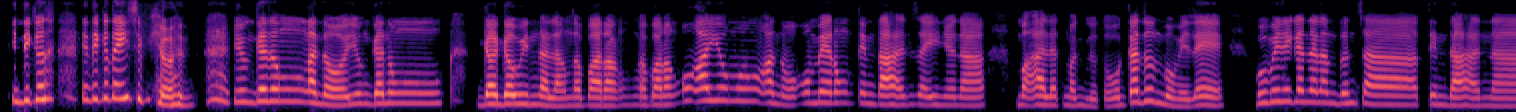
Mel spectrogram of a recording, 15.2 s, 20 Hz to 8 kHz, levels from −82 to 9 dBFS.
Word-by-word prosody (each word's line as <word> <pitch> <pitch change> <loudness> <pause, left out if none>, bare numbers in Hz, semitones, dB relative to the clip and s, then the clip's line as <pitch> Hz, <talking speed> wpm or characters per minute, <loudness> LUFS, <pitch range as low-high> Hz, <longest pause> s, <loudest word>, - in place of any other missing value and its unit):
hindi 315 +2 +5
ko, 360 - +3 0.4
hindi 365 0 +2
ko 400 - +5
naisip 390 -2 +5
yun, 225 -2 +3 0.3
yung 305 -1 -4
ganong 320 -1 +4
ano 240 -6 +4
yung 255 +2 -5
ganong 270 0 -2 0.4
gagawin 250 +1 +5
na 225 -3 +1
lang 200 0 -3
na 210 - -2
parang 210 +1 -1
na 220 - -5
parang 230 +2 -2
kung 330 +3 -6
ayaw 340 +1 +2
mong 330 -1 -7 0.2
ano, 220 -3 -10
kung 275 +1 -8
merong 275 -1 -1
tindahan 240 -4 +1
sa 240 -1 -6
inyo 220 -1 -7
na 210 0 -3 0.3
maalat 225 0 -1
magluto, 205 -4 -11
wag 220 - -14
ka 295 0 +4
dun 320 -1 -4
bumili. 210 +2 -3 0.3
Bumili 310 +4 -3
ka 310 - +3
na 300 -1 -1
lang 285 -1 -2
dun 265 +2 -4
sa 265 -1 -1 0.6
tindahan 215 -3 -3
na, 200 -1 -8
250 Hz, 165 wpm, -21 LUFS, 220-295 Hz, 0.6 s, hindi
